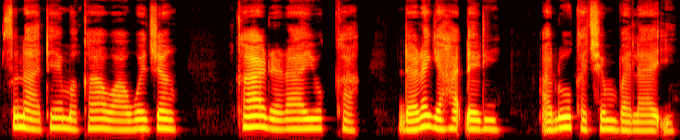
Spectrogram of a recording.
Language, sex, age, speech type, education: Hausa, female, 30-45, spontaneous, primary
